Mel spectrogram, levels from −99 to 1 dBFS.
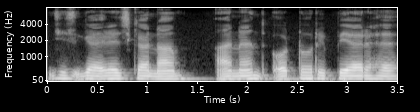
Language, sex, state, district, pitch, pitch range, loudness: Hindi, male, Jharkhand, Garhwa, 115 Hz, 110-120 Hz, -14 LUFS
